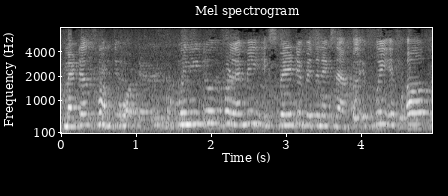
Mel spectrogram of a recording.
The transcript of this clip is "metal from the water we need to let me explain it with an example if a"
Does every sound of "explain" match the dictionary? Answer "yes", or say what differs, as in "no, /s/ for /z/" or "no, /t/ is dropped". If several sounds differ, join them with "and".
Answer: no, /n/ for /l/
